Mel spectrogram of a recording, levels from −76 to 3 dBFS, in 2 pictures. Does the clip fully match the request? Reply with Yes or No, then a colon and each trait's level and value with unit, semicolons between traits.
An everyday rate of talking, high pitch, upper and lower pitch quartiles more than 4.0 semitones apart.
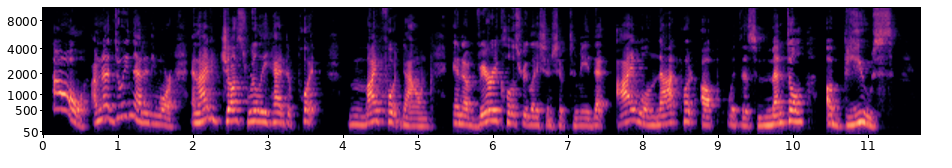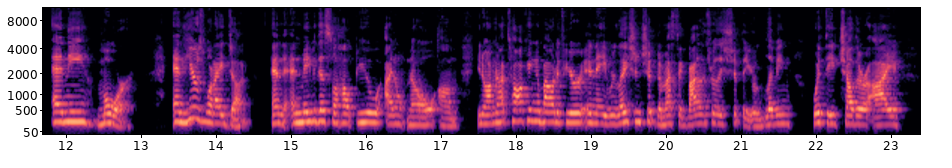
Yes: average, 180 wpm; high, 205 Hz; average, 4.7 semitones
